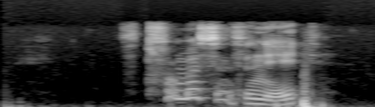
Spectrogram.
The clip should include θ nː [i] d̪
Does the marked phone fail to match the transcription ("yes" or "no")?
no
